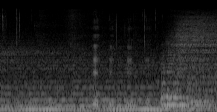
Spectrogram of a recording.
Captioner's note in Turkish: gülme sesi̇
